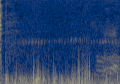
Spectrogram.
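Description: Golf driver striking a ball off the tee: one sharp crack right at the start. Faint outdoor background and murmured voices follow.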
